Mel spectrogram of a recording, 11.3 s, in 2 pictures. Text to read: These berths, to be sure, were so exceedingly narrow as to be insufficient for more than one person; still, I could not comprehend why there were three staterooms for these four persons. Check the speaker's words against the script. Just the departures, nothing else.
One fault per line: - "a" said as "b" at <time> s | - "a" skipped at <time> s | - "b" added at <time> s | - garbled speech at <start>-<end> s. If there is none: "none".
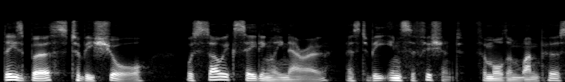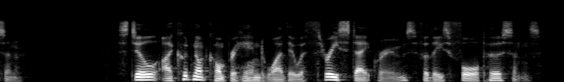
none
